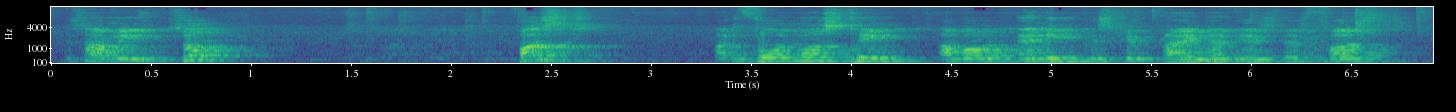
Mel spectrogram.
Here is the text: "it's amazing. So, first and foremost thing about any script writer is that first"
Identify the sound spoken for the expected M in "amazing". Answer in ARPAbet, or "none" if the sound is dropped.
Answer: none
